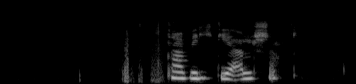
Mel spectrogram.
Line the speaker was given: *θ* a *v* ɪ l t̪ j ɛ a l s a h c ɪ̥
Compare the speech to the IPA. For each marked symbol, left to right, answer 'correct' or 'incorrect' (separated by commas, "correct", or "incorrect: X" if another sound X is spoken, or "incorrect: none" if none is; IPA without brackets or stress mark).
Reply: correct, correct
